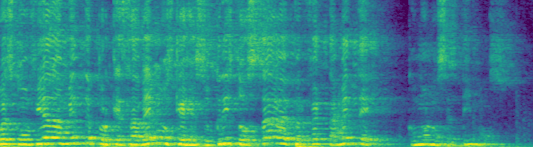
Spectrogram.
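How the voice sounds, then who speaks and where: Over noticeable background noise, a man speaks at an extremely high pitch in a monotone, flat intonation, at a moderate pace with hardly any pauses. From Latin America, moved to US at 16. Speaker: pastor. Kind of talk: sermon.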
